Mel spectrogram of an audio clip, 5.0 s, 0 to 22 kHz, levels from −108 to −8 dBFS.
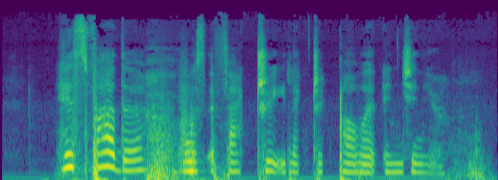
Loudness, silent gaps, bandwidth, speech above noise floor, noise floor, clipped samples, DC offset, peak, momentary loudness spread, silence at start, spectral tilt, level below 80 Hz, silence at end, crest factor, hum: -22 LUFS; none; 16 kHz; 31 dB; -53 dBFS; under 0.1%; under 0.1%; -4 dBFS; 15 LU; 0.55 s; -5 dB/octave; -36 dBFS; 0.15 s; 20 dB; none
